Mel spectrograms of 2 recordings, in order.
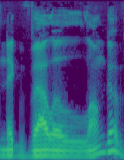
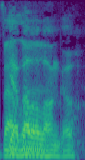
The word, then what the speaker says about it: Vallelonga: the fact that I want to say the pronunciation is Nick Vallelonga. Vallelonga.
